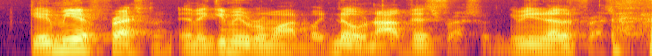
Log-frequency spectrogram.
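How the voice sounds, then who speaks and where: This man speaks with an American accent. His pace is very fast. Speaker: podcast co-host. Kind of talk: casual chat.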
